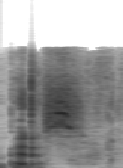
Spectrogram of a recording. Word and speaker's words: pinnace: I never kind of pronounce that right. Is it Pinnace? It's P-I-N-N-A-C-E.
